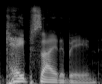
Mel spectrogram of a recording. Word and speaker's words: capecitabine: And then comes along bill cap, capecitabine versus observation. I guess listeners want to hear the hard K sound on that, and so I'm going to give it to you. Your capecitabine.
